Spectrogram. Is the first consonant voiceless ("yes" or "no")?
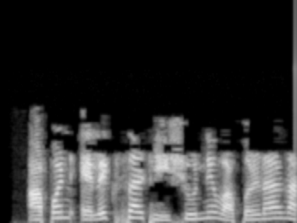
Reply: yes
